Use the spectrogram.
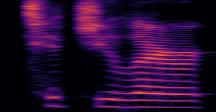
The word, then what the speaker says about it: titular: While every core Spider variant has their moment to shine, Miles proves that a Spider-Verse movie would not be possible without this titular character.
